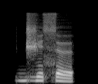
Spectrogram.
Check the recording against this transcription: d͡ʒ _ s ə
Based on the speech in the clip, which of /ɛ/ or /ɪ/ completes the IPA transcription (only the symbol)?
ɪ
